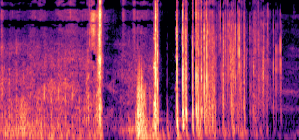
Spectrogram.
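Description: A phone knocks and clatters as it is fumbled and dropped.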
